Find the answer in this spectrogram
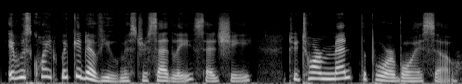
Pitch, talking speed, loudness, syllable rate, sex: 210 Hz, 210 wpm, -19 LUFS, 4.9 syllables/s, female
